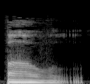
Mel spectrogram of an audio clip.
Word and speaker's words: bowl: B-O-W-L bowl OK 所以第一个和第二个一起说 OK bow bowl OK 第二个字第三个字是烧对吗 B-U-R-N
